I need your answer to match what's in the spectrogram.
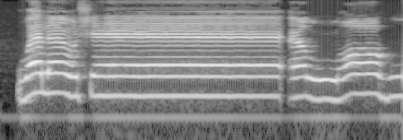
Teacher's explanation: When you say the sha, then the hamza sound should be separate from it.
